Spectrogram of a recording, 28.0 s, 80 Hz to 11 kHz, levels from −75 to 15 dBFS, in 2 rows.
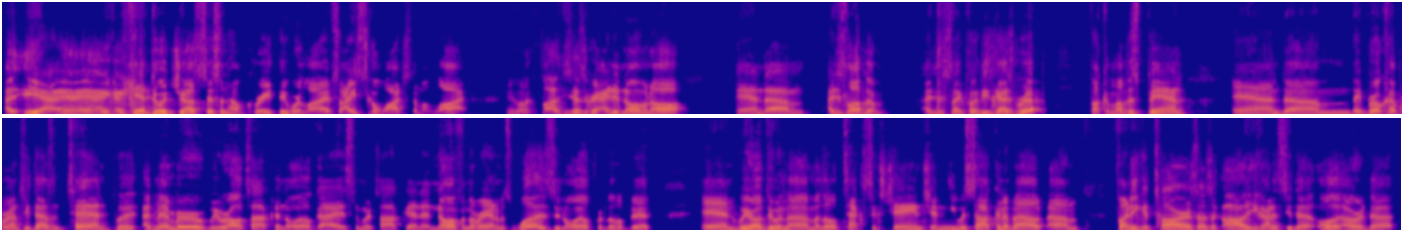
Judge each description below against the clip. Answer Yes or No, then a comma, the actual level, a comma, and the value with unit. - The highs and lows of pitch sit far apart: No, average, 4.3 semitones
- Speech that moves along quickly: Yes, fast, 255 wpm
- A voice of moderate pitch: Yes, medium, 160 Hz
